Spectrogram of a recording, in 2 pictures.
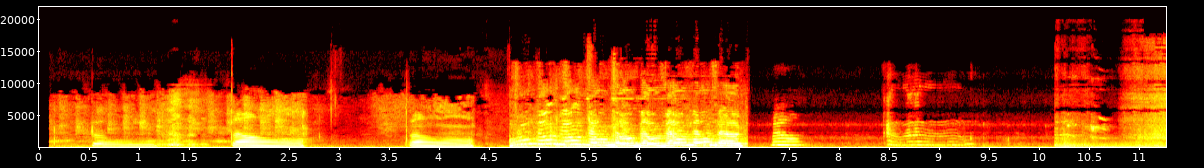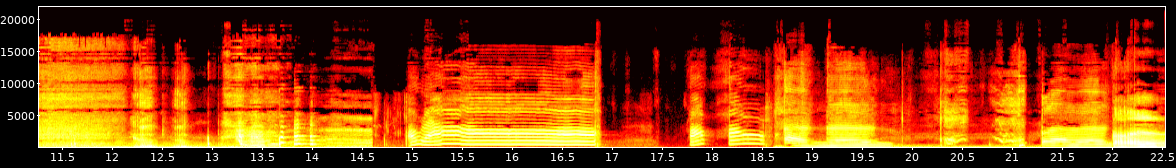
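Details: Cat giving a run of drawn-out, wavering meows and yowls, some rising then falling, others short and chirpy, mixed with human talking and bursts of loud noise between calls.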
